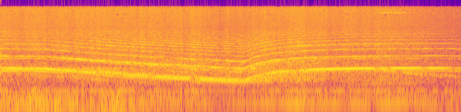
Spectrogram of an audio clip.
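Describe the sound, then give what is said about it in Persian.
A civil-defence air-raid siren warning of missile attack, set off falsely by a cyberattack. One loud, steady wail sweeps down in pitch for several seconds, then climbs back up, with strong harmonics and no talking. “حمله‌ای که آجیرهای حمله‌های موشکی در اورشلیم و ایلات را بی دلیل به صدا در آورد”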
